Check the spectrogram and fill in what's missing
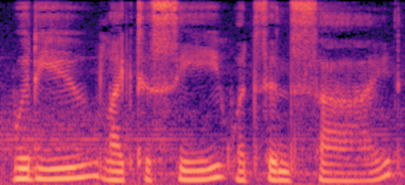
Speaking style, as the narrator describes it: His voice was smooth and syrupy

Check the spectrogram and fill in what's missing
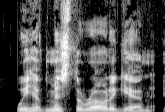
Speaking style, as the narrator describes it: exclaimed Vasily

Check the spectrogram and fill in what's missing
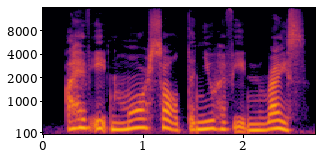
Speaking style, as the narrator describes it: they shouted

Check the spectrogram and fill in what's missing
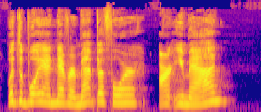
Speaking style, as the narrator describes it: blurted

